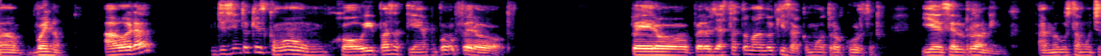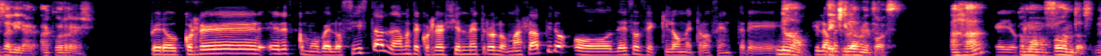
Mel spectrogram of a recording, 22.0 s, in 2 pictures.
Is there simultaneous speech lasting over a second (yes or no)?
yes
